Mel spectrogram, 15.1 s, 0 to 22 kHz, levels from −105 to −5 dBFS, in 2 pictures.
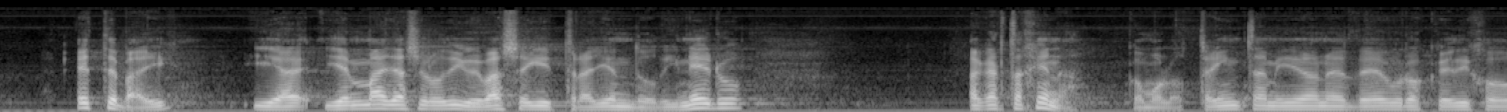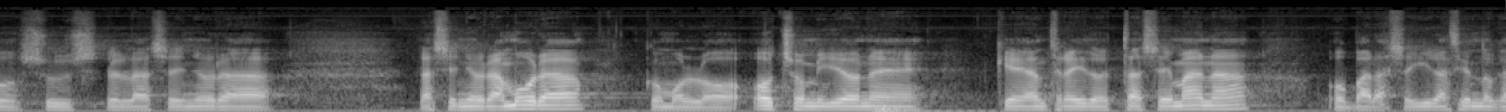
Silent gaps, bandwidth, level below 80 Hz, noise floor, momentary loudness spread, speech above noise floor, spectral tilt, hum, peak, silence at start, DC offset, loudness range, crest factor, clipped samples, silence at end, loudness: none; 15 kHz; -54 dBFS; -57 dBFS; 11 LU; 27 dB; -6.5 dB/octave; none; -10 dBFS; 0.4 s; under 0.1%; 4 LU; 20 dB; under 0.1%; 0 s; -30 LUFS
